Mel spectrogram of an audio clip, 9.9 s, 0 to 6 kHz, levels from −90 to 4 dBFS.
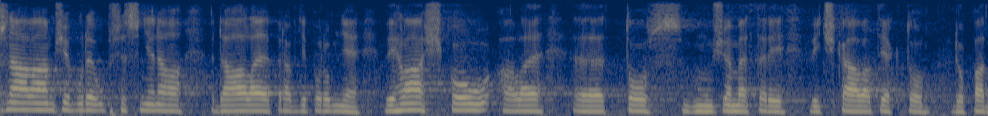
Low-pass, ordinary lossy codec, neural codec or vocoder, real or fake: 5.4 kHz; Opus, 24 kbps; none; real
